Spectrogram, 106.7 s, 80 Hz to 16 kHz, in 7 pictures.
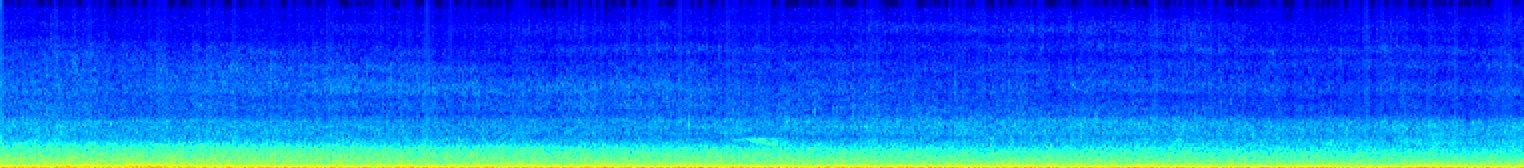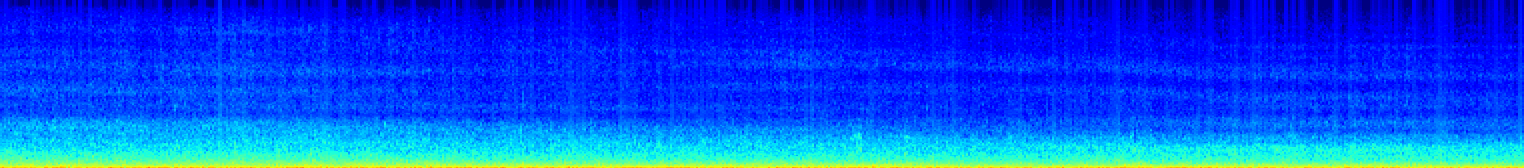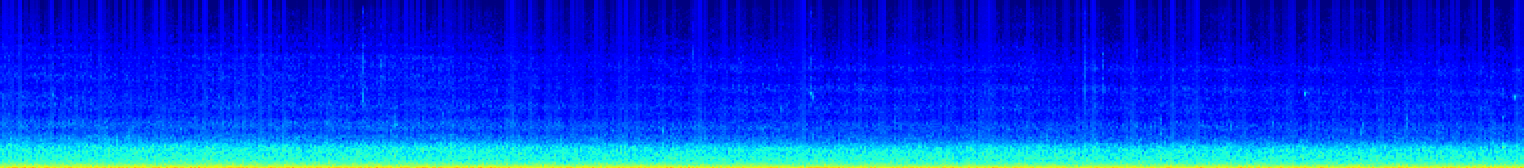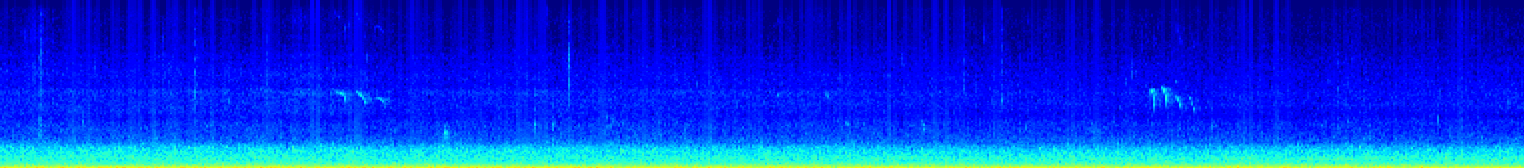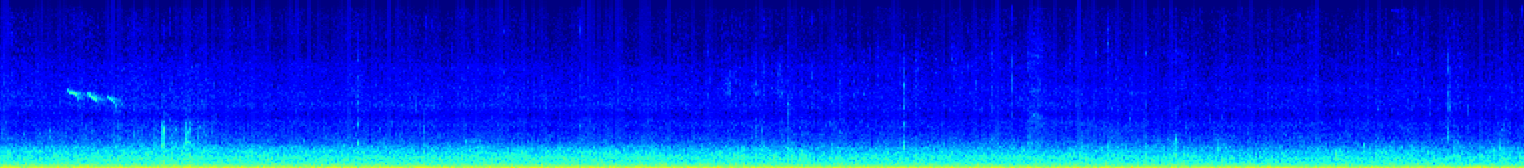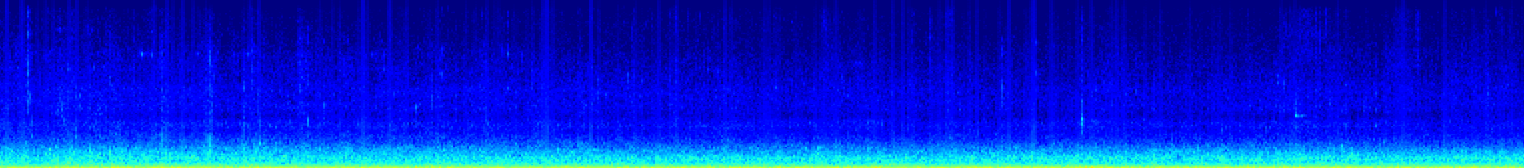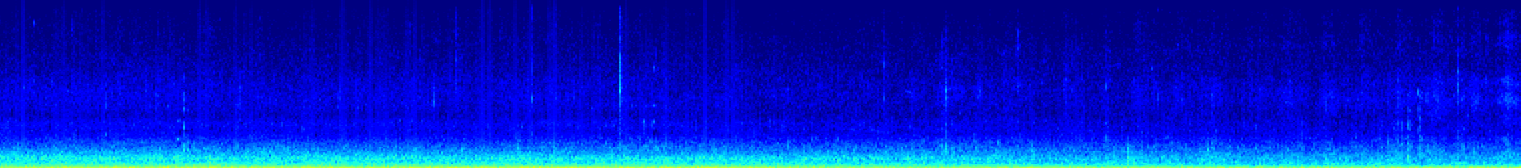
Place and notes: berlin, plänterwald: spreeufer - coal freighter breaking ice
Berlin Plänterwald, cold winter Sunday afternoon. a coal freighter on its way to the nearby heating plant breaks the ice on river spree, then continues the transport.
(Sony PCM D50, DPA4060)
